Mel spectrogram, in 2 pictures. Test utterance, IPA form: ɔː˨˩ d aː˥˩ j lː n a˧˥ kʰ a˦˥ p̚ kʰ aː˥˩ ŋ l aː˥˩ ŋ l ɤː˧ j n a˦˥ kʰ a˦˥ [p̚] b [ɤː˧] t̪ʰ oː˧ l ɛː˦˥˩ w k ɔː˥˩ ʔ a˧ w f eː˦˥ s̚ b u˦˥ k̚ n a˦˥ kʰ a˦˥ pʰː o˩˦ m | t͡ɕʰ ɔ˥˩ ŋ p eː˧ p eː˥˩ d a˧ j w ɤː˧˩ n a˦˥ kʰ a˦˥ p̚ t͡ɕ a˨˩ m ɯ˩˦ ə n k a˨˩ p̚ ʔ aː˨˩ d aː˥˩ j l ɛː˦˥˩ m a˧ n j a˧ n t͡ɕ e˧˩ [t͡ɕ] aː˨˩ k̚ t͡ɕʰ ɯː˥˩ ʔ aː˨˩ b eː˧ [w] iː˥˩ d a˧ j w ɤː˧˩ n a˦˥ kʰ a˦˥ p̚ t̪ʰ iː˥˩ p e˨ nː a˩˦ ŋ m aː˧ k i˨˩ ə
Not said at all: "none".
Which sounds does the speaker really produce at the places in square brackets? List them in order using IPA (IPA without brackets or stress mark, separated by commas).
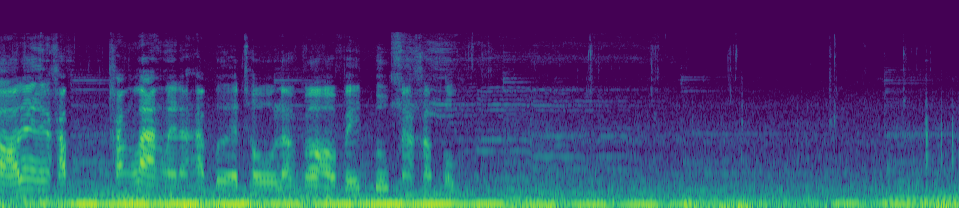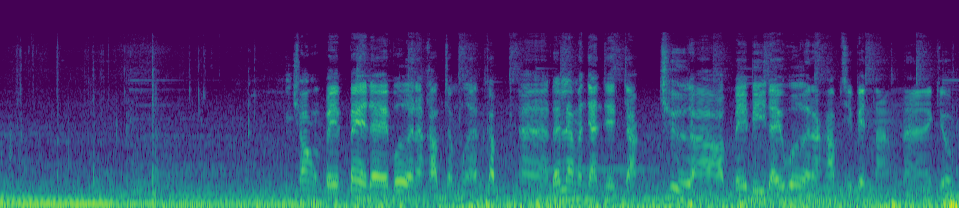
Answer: p̚, ɤː˨˩, t͡ɕ, b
